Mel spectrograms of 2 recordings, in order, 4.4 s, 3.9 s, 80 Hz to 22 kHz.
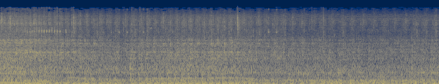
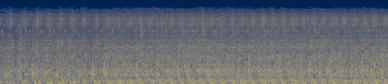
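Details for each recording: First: Honda Supra X 125 PGM-FI, battery at 11.5 V, many parts already replaced: heavy uneven idle near three beats a second that never picks up, fading and dying; low battery voltage first suspected, actual fault is ignition switch wiring. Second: Honda Supra X 125 PGM-FI with ignition-switch fault, running on new regulator, idle raised, throttle not held: steady even low thump, no knocks or misses; running normally.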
